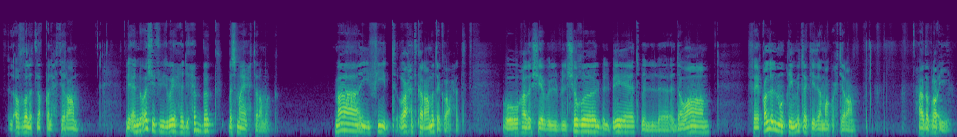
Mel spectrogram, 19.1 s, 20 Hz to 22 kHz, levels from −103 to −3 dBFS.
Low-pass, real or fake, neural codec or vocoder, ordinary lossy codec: 19.8 kHz; fake; vocoder, 44.1 kHz, 128 mel bands every 256 samples, BigVGAN v2; AAC, 32 kbps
